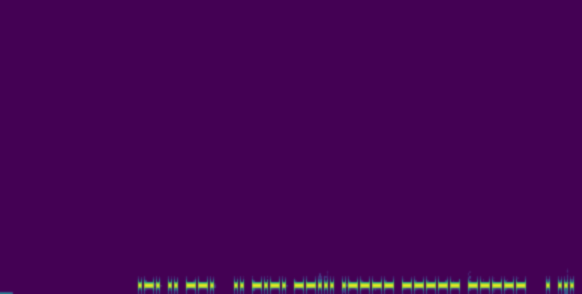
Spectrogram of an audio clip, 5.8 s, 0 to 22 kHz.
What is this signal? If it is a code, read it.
Morse code, heard as a keyed tone, about 40 wpm, 700 Hz. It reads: RIG IC7100 ES
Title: K1USN SST QSO Practice 40wpm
